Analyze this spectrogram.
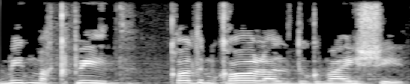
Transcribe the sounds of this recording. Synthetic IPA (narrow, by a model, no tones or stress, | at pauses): mid̪makpid̪ | ko̞d̪emko̞lald̪uɡmaiʃit̪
